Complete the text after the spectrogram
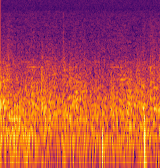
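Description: A man's footsteps climb stone stairs.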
